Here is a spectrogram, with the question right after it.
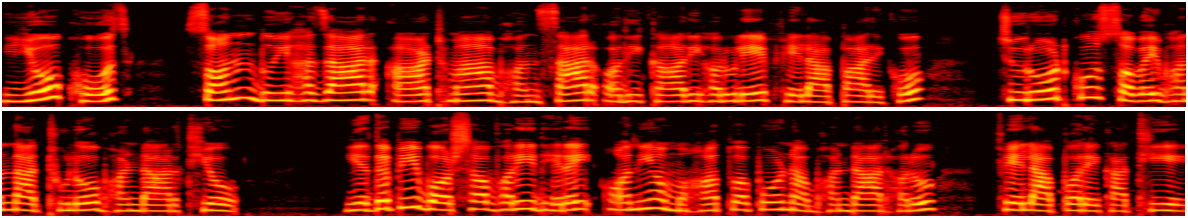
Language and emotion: Nepali, neutral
